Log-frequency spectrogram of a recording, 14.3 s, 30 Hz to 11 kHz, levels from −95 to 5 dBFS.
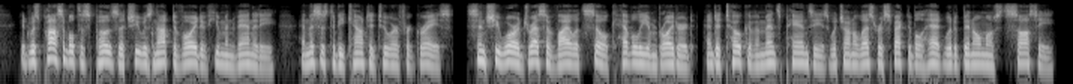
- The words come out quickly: Yes, fast, 210 wpm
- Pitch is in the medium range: No, low, 130 Hz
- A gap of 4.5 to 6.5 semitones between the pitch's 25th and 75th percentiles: No, narrow, 2.5 semitones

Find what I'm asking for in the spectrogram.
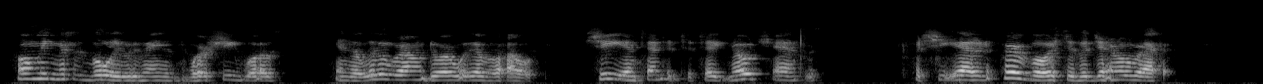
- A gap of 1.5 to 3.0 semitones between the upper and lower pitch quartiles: Yes, narrow, 2.5 semitones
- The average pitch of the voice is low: No, high, 195 Hz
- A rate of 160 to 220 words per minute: No, average, 140 wpm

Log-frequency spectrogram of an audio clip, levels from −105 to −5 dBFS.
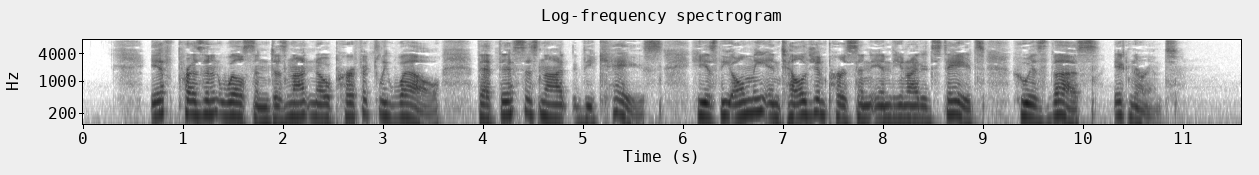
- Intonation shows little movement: No, average, 3.7 semitones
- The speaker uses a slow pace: No, average, 145 wpm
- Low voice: No, medium, 160 Hz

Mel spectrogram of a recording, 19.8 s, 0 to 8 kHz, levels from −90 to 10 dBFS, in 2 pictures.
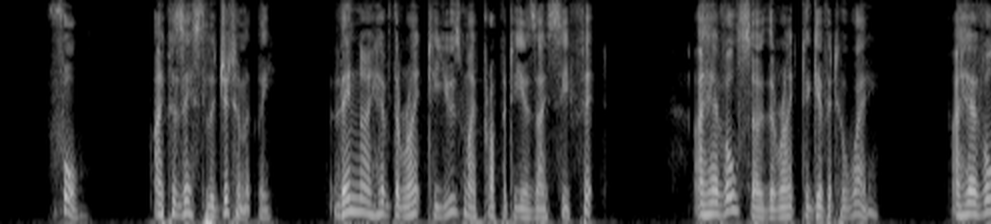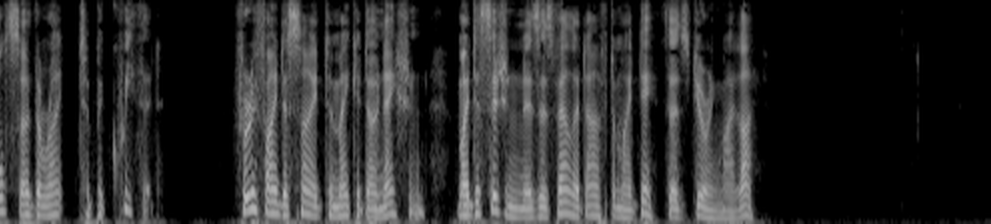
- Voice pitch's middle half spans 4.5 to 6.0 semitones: Yes, average, 5.3 semitones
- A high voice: No, low, 135 Hz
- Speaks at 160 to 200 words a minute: Yes, average, 165 wpm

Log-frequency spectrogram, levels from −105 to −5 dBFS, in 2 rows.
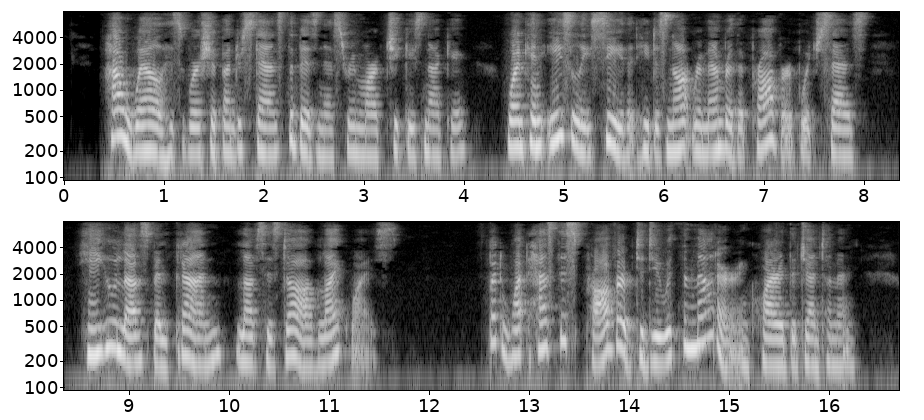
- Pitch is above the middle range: Yes, high, 200 Hz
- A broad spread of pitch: No, average, 4.1 semitones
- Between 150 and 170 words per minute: Yes, average, 155 wpm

